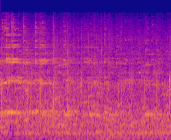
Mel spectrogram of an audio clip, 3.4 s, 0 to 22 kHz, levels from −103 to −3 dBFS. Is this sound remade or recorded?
remade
